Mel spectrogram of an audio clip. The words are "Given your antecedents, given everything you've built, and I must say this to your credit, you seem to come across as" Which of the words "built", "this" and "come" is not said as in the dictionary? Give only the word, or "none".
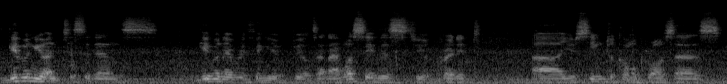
none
